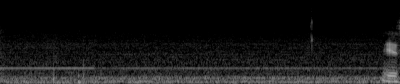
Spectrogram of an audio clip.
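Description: Steady background noise of a large shop bay: an even hiss and low hum with a faint steady whine that stops near the end.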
